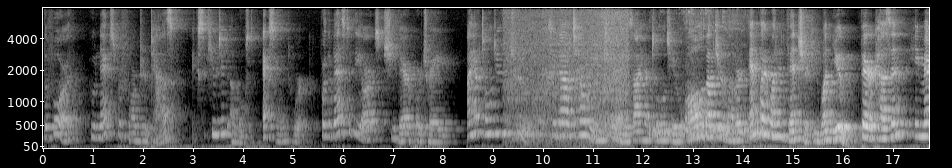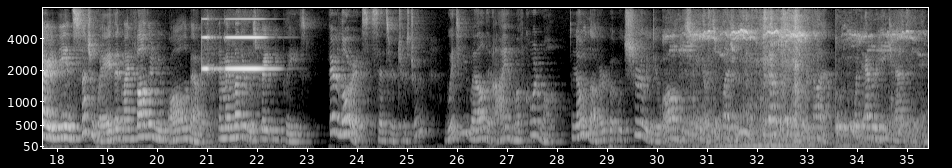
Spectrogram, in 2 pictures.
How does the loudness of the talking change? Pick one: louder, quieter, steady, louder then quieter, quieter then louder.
louder then quieter.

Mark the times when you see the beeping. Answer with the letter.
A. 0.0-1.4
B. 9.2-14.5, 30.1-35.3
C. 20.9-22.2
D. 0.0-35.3
C.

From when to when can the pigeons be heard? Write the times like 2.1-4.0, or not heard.
9.2-14.5, 30.1-35.3.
